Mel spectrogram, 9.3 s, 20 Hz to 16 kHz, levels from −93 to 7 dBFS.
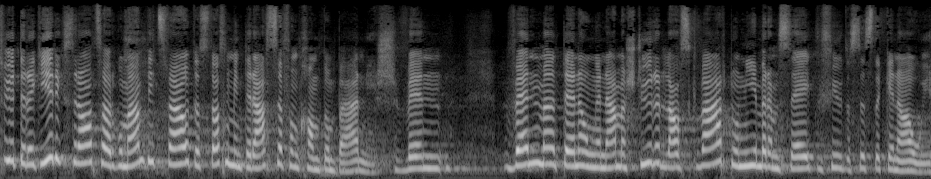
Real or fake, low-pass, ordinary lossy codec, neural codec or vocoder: fake; 14.4 kHz; MP3, 64 kbps; autoencoder, 48 kHz, 128 numbers a frame, DAC-VAE, trained on Japanese speech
